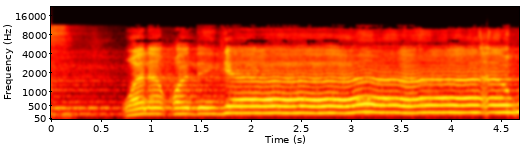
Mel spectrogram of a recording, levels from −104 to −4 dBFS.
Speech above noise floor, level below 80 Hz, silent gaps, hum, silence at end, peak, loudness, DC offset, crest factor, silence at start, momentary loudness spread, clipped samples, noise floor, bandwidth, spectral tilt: 20 dB; under -90 dBFS; none; none; 0 s; -8 dBFS; -25 LUFS; under 0.1%; 18 dB; 0 s; 5 LU; under 0.1%; -45 dBFS; 11.5 kHz; -2.5 dB/octave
